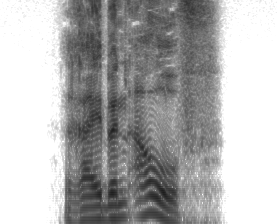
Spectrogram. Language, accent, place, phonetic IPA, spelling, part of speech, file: German, Germany, Berlin, [ˌʁaɪ̯bn̩ ˈaʊ̯f], reiben auf, verb, De-reiben auf.ogg
- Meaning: inflection of aufreiben: 1. first/third-person plural present 2. first/third-person plural subjunctive I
